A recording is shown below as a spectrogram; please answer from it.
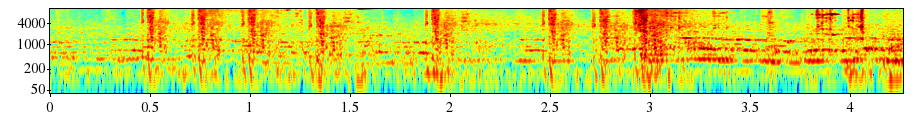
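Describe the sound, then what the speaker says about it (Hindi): A rapid, sustained burst of gunfire, depicting a pistol fired indiscriminately during a gang shootout, with dense, overlapping loud shots and thumps filling the whole stretch without a break. "दौड़ते हुए ही वो अपनी पिस्टल कॉक करता है और अंधाधुंध फायरिंग करने लगता है।"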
